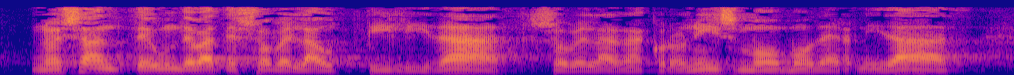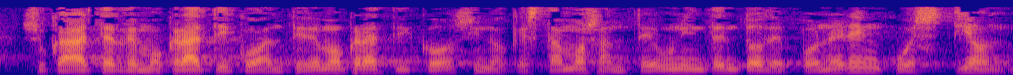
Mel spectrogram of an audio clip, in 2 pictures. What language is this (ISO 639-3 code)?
spa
